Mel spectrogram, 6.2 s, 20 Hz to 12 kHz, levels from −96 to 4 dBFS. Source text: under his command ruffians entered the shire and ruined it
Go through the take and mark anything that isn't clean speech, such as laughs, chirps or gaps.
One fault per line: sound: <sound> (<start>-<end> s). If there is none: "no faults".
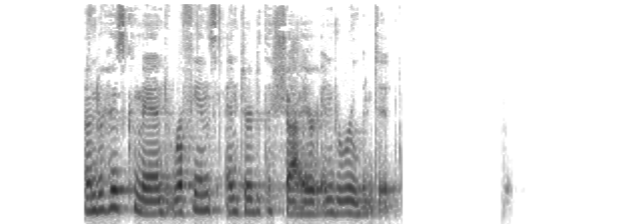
no faults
